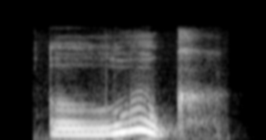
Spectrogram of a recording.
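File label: "onion", Russian; bukvar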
